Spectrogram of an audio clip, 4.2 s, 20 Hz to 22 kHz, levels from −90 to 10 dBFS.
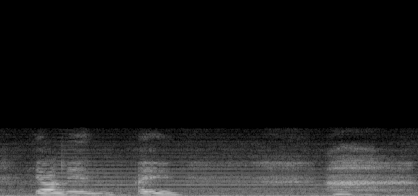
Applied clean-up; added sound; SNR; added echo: none; Trumpet; 19 dB; reverberation time 0.1 s.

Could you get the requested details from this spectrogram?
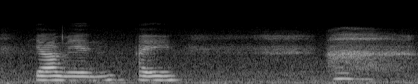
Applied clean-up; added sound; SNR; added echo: none; none; none; none.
